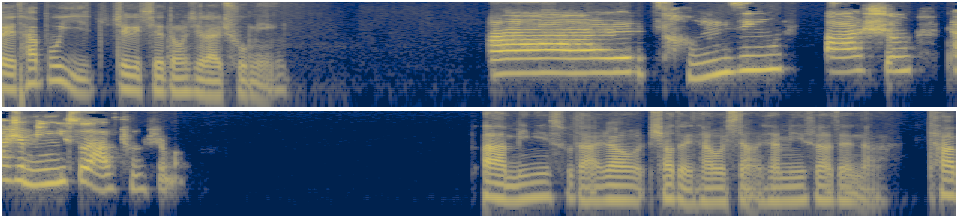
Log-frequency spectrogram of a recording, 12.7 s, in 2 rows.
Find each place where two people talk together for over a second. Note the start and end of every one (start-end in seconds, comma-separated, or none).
none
